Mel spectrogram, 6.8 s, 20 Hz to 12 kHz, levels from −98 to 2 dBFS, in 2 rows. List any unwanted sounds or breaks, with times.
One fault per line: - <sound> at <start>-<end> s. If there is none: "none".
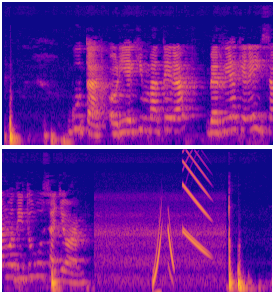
- chirp at 5.3-6.0 s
